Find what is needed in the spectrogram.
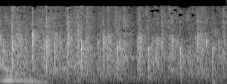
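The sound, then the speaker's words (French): A church audience claps along during a praise service, producing a brisk, even rhythm of many hands. A voice sounds briefly at the start. “Let us clap unto the Lord.”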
